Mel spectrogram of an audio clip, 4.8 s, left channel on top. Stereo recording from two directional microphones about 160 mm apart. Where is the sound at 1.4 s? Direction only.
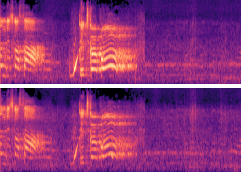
50° left (ahead or behind).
